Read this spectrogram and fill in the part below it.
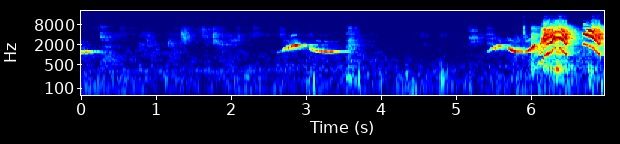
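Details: Pet ringneck parrot indoors; soft descending whistled glides repeated every few seconds, ending in a loud burst of bending nasal talking syllables.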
